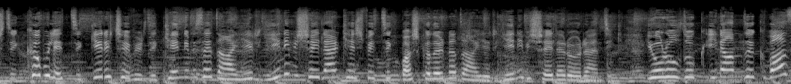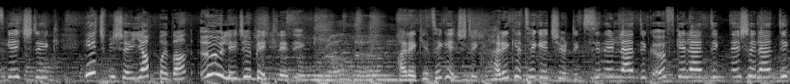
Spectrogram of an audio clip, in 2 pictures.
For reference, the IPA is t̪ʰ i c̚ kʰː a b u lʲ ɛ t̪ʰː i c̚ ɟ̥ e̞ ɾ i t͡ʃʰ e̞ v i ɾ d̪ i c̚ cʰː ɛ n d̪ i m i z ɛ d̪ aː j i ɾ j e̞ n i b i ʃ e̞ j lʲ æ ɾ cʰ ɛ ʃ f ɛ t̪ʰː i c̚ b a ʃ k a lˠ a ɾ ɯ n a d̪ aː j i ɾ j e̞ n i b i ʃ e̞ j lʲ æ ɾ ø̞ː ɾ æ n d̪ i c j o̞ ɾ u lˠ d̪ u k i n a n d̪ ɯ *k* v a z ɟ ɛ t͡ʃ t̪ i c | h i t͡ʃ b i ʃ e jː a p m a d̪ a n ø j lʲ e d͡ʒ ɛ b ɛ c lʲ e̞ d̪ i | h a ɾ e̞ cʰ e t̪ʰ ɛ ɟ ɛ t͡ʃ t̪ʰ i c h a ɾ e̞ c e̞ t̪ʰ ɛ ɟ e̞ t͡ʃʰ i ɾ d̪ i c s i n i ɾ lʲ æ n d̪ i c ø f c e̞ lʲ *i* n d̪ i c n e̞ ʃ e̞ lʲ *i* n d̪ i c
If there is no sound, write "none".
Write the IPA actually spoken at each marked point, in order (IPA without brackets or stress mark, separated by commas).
k, æ, æ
